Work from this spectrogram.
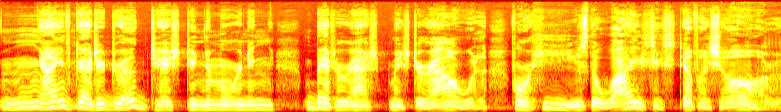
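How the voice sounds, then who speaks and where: A man uses a put-on character voice at medium pitch, talking at a fairly slow pace over a very clean recording with a silent background. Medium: comedy sketch. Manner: casual, wry.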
